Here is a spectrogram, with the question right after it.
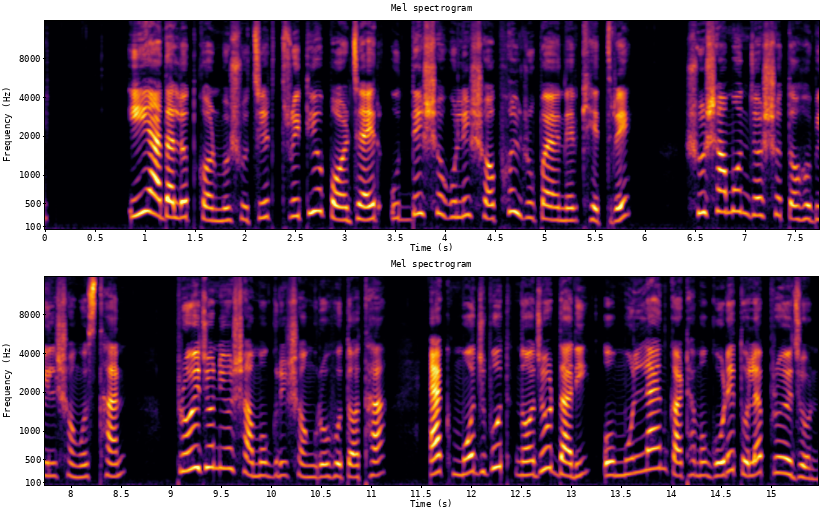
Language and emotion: Bengali, neutral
